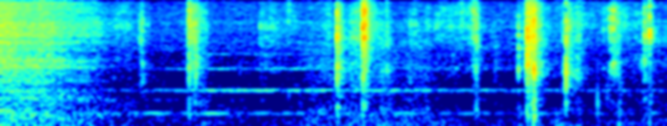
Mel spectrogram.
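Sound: tarot cards being shuffled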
